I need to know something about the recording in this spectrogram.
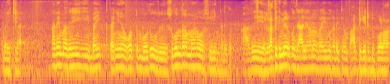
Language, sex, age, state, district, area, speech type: Tamil, male, 18-30, Tamil Nadu, Tiruchirappalli, rural, spontaneous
